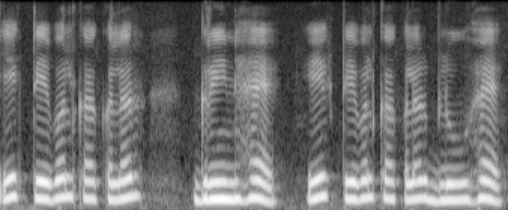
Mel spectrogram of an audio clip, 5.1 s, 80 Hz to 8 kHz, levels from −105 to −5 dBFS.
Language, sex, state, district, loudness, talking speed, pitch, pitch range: Hindi, female, Jharkhand, Deoghar, -14 LUFS, 140 wpm, 240 Hz, 230-250 Hz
